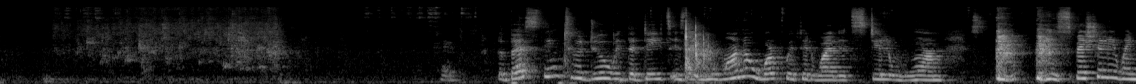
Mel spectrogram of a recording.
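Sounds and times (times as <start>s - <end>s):
water running from a tap while washing hands: 0.5s - 3.2s
speech: 4.4s - 11.3s.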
